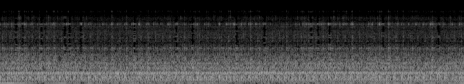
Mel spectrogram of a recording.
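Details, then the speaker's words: Idling engine with a fast, light, sewing-machine-like ticking from the valve train: valves or lifters out of adjustment, fixable by recalibrating or replacing shims if the engine uses them. "El segundo es un ruido de motor en el sistema valvular, y que si fuese más fuerte y menos frecuente, podría ser inclu"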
